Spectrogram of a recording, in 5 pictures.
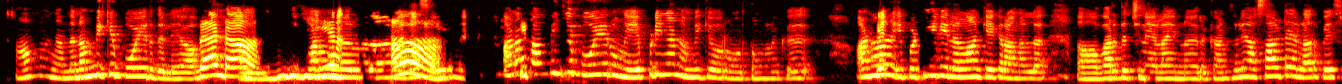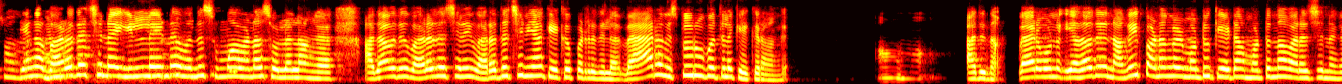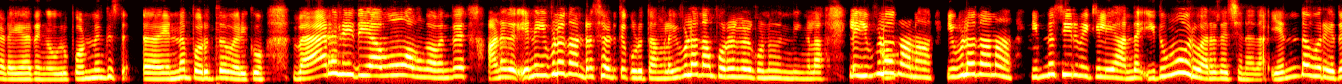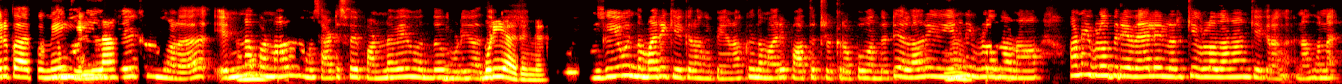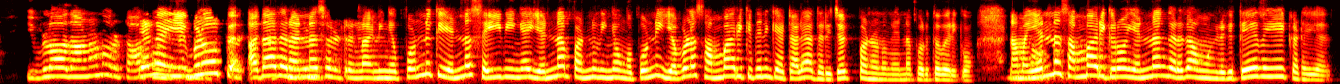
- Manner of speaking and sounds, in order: mechanical hum; static; other background noise; distorted speech; tapping; unintelligible speech; in English: "ட்ரெஸ்"; in English: "சாட்டிஸ்ஃபை"; in English: "டாக்"; in English: "கட்"; in English: "ரிஜெக்ட்"
- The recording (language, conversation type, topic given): Tamil, podcast, ஒரு தோல்வி உங்களை எப்படி மாற்றியது?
